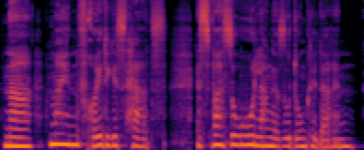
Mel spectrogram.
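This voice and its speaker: A small storybook boy, earnest and heartfelt, a touch higher than the narrator, as a woman reads him. He speaks slowly, choosing sincere words. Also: steady tone, mellow. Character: small human boy, shy then glad.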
